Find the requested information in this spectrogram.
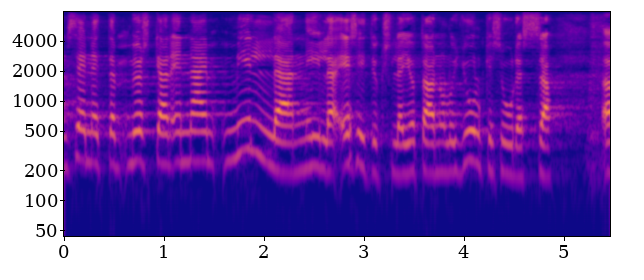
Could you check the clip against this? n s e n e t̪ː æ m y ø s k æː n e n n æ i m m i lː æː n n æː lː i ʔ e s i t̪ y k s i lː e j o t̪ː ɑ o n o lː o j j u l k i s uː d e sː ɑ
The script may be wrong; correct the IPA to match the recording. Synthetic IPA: n s e n e t̪ː æ m y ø s k æː n e n n æ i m m i lː æː n n iː lː æ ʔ e s i t̪ y k s i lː æ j o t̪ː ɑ o n o lː u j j u l k i s uː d e sː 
